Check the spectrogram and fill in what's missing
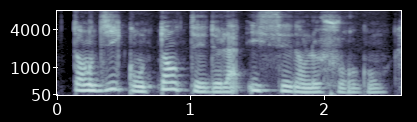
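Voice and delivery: ordinary delivery

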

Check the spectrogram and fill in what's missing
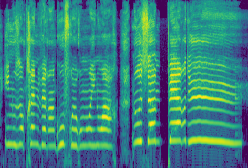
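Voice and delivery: high shout building to a long wail; panicked cry. A narrator's reading. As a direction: wail that all is lost. Crie Enza, submarine swept away. (cri de panique qui monte)

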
